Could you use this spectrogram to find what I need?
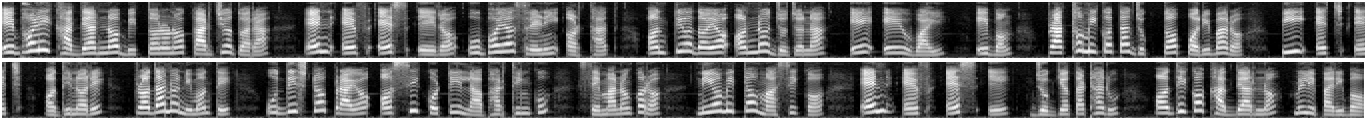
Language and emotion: Odia, neutral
